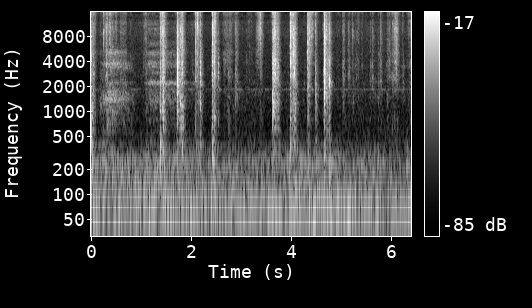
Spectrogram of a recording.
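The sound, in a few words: tarot cards being shuffled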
